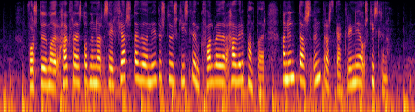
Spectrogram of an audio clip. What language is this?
Icelandic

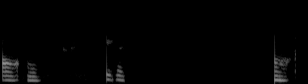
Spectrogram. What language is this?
Assamese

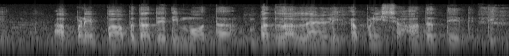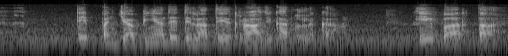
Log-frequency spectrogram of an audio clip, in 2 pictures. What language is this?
Punjabi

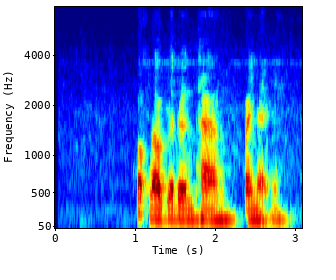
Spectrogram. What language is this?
Thai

